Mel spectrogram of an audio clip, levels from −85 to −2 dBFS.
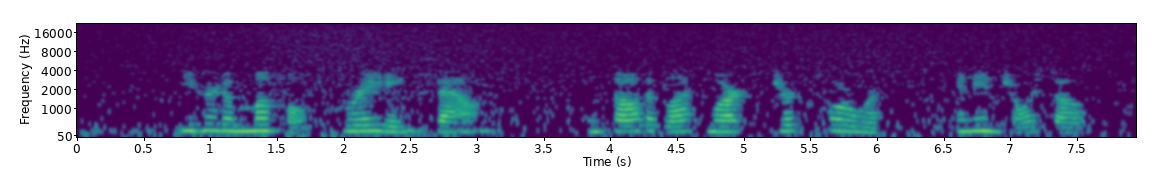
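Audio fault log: Throughout: overdone noise removal. A noise reduction stage was pushed too hard on a noisy speech recording. It cuts individual frequency bands deeply whenever they sit close to its noise estimate. Quiet parts of the voice fall into that range and are removed along with the noise. The background drops, flecked with small twinkling artefacts.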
